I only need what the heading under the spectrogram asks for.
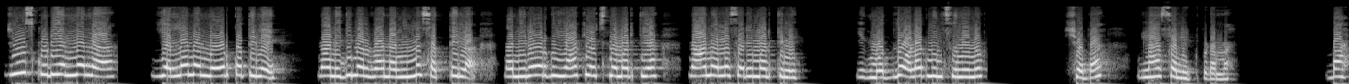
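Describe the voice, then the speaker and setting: A woman's voice: extremely high pitch, low-quality recording. A woman voicing the women of a cartoon family drama, emotional and scolding. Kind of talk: cartoon story voice acting.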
